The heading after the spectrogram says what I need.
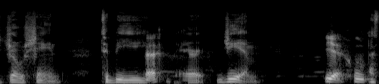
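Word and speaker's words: Schoen: the giants are interviewing joe shane or it's spelled shone but his name is joe shane to be gm yeah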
